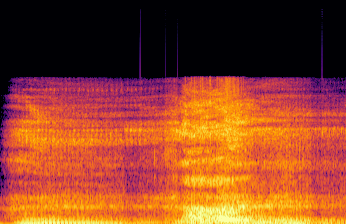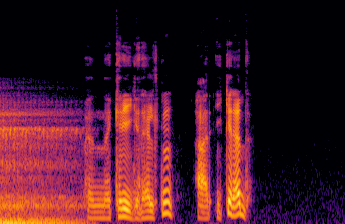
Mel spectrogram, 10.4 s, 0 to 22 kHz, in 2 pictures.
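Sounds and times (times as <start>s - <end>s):
lion growling: 0.0s - 6.4s
speech: 7.0s - 9.0s.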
